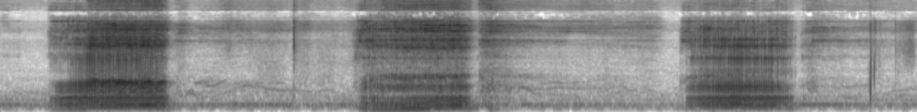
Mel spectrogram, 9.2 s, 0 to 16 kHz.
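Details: Indian man snoring heavily during sleep: loud, rough snores on each breath, about 20 a minute with quiet gaps between.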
